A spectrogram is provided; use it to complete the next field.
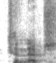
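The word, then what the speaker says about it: Concepcion: Conception.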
